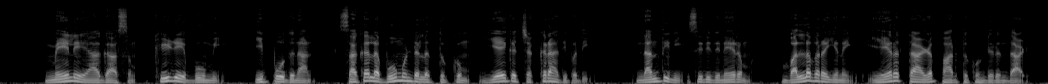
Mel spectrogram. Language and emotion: Tamil, neutral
